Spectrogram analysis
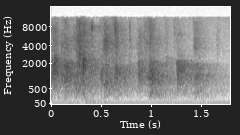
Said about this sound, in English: It's okay. You can clap. Go ahead. Don't clap for me. Clap for God.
